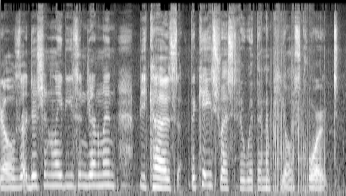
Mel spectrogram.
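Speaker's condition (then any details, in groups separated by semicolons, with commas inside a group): Cerebral palsy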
